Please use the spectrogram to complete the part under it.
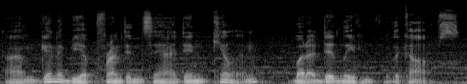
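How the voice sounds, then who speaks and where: A man playing a gruff, wary noir investigator in an audio drama, narrating and talking in a dry, hard-boiled, laconic way. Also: extremely low pitch, moderate pace, dark tone, soft background music.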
